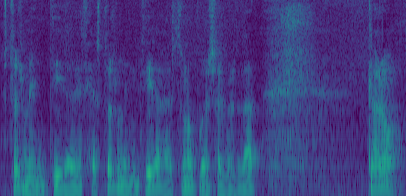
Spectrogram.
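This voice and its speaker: Man, low-pitched, rapid delivery, retells conversations with animation; interview guest. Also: husky. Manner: animated, acts out dialogue in retelling. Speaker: guest telling his story. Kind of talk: casual storytelling interview.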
